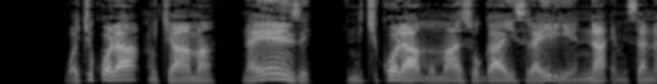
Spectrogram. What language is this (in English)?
Ganda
